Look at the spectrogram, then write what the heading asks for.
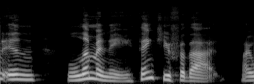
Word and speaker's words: in limine: It's pronounced motion in limine.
